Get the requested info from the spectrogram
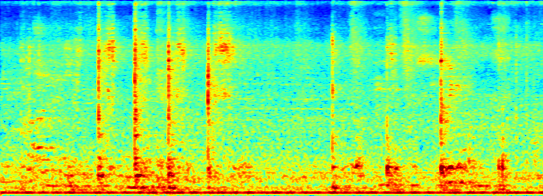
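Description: Wooden spatula scraping and stirring chopped vegetables around a kadai, with a few irregular knocks of the spatula against the pan.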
